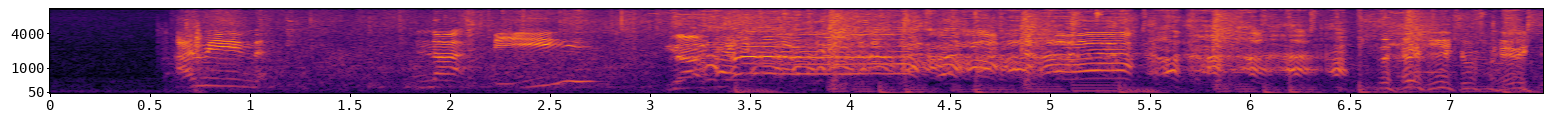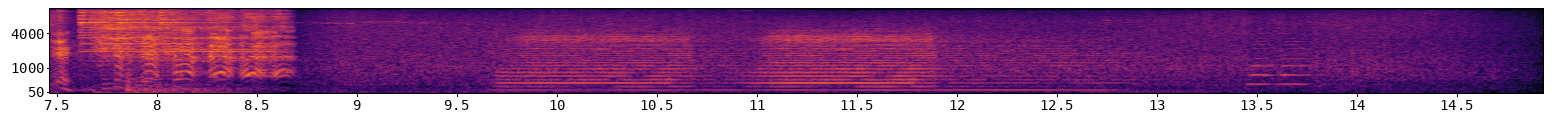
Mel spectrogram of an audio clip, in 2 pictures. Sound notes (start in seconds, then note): 3.3 laughter; 5.1 laughs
